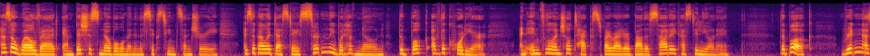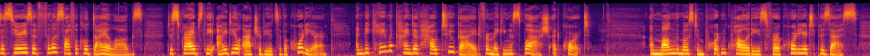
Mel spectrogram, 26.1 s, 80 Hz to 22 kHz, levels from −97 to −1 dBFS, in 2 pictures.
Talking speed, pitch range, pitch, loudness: 155 wpm, 185-255 Hz, 215 Hz, -18 LUFS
